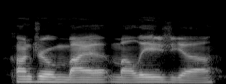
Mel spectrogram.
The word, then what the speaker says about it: chondromalacia: She's like Malaysia, the country.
